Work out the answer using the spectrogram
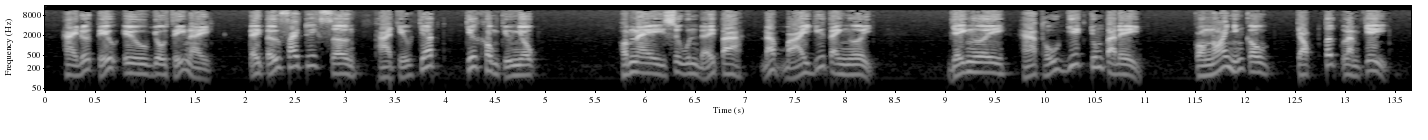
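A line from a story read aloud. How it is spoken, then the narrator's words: Angry scolding. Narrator (Vietnamese): Hô Diên Vạn Thiện tức giận mắng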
